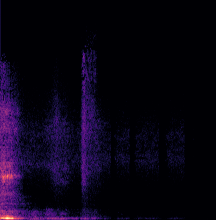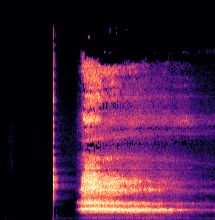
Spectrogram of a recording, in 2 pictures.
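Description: A hard, forceful exhale during a breathing exercise: after a long near-silent stretch, a loud breathy rush of air pushes out for a few seconds and then tapers off.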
